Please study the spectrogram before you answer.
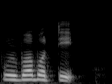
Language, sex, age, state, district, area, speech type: Assamese, female, 30-45, Assam, Biswanath, rural, read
